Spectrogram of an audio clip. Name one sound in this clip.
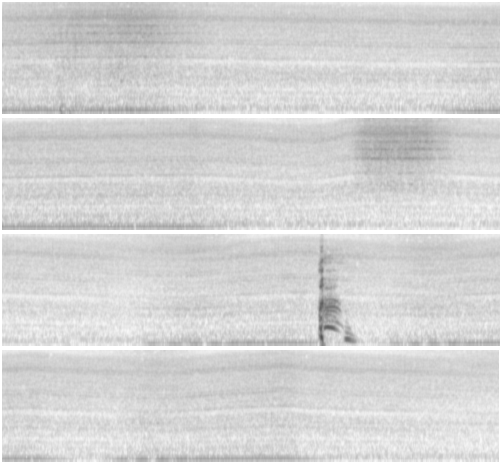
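Tyres roll on a paved road.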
